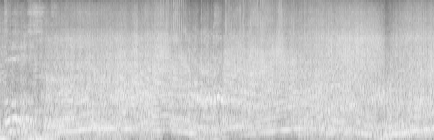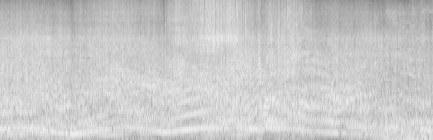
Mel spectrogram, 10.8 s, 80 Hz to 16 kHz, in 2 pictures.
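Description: Cadillac CTS-V's V8 revving hard and falling back over and over, about every second and a half, while it spins its rear tires through donuts. The tires squeal and smoke under the wheelspin.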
